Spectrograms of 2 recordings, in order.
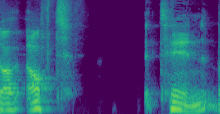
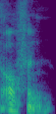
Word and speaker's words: often: Yeah, actually, in Australia, we don't pronounce the T often. Often. I know it says oft 10, but it's not oft 10. It's not even off 9, it's often, O-F-E-N. Well, it's pronounced, the T is silent.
